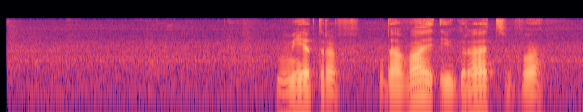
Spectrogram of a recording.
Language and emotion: Russian, neutral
